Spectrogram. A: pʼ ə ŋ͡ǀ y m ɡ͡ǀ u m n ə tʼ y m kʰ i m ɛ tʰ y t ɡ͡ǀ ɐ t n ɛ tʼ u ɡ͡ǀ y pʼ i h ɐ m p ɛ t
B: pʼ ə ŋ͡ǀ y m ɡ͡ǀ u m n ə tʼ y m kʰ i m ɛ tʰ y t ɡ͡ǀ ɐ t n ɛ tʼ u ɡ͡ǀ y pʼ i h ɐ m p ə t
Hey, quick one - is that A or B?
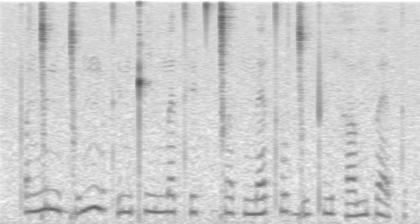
A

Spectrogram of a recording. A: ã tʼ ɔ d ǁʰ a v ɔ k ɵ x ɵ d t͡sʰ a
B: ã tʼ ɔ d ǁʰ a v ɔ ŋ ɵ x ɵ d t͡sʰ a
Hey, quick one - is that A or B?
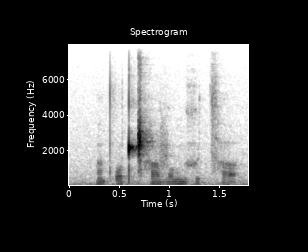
B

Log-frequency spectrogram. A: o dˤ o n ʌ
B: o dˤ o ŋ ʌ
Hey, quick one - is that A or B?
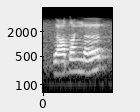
B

